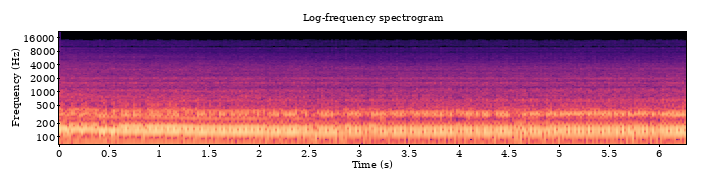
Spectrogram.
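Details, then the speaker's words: Kawasaki Brute Force 300 ATV after carburetor cleaning, which had been hard to start and would not idle: started on choke, steady even single-cylinder thump at a fast idle, no misses or stumbles; carb may need slight adjustment. "charm choke is off it's idling but I could probably adjust that carburetor a little bit"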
